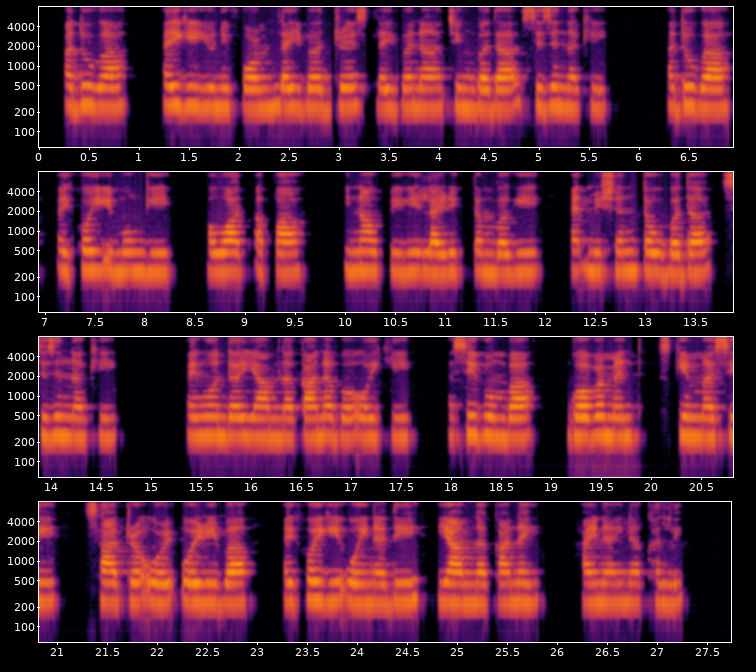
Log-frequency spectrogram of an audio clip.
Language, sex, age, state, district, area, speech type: Manipuri, female, 18-30, Manipur, Tengnoupal, rural, spontaneous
